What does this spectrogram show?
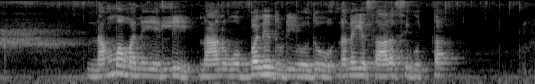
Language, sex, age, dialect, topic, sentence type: Kannada, male, 25-30, Central, banking, question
